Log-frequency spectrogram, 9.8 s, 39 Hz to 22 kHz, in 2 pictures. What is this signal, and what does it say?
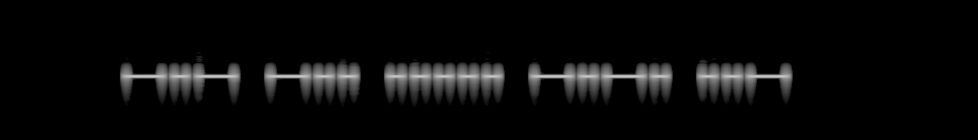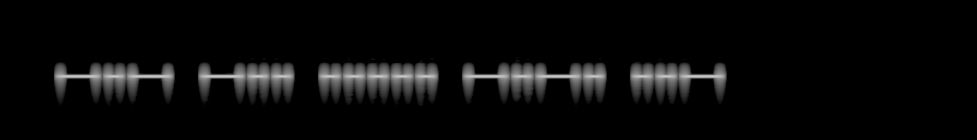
Morse code, heard as a keyed tone, about 21 wpm, 700 Hz. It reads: KD5CU KD5CU
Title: USA Call Signs - 5 Characters - Repeated 3x - 20wpm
